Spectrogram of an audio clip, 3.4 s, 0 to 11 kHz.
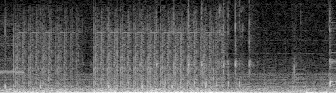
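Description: Rapid, steady turret gunfire in Parasite Eve 2 forms a dense, clattering stream of shots that sits fairly quiet and unbroken across the whole stretch, with no talking.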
